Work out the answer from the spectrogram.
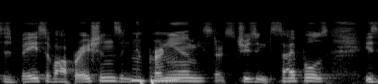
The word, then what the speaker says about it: Capernaum: What I've been told with biblical words, and you just say it with confidence and you're right, but I've always said Capernaum. Okay. I've added the more syllables.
